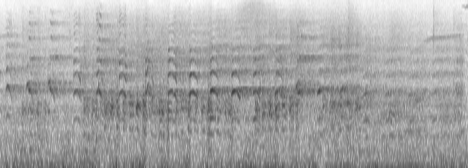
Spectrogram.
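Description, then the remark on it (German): A goshawk calls repeatedly in sharp, high, strained cries that run together as it more or less attacks a person, set over a steady low rumble of background noise. No one speaks. “ich bin hier von einem Habicht äh, mehr oder weniger angegriffen.”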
